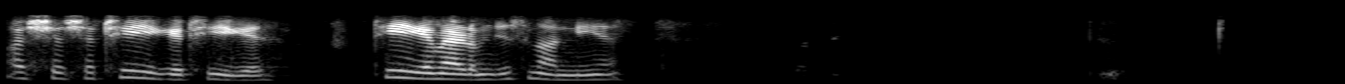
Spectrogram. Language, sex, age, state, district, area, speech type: Dogri, female, 18-30, Jammu and Kashmir, Samba, rural, conversation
